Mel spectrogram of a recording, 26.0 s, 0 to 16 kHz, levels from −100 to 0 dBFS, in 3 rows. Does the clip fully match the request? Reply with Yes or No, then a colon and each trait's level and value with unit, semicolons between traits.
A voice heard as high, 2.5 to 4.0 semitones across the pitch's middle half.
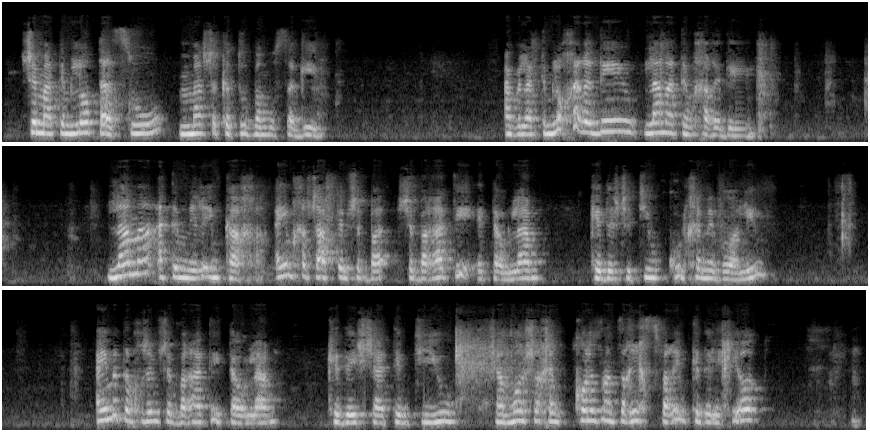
Yes: high, 225 Hz; average, 3.3 semitones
